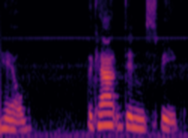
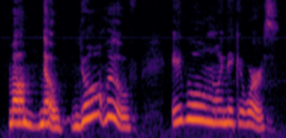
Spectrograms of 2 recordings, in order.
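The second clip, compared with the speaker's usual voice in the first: loud, high-pitched pleading; urgent alarm; 7 semitones higher, 7 dB louder than usual. Acted. Child stops injured mother getting up, loud urgent alarm.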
